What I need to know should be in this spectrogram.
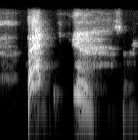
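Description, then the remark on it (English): A loud sneeze bursts out suddenly, followed by a second noisy exhalation trailing off, with a brief quiet pause between them and no talking. “God bless you.”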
